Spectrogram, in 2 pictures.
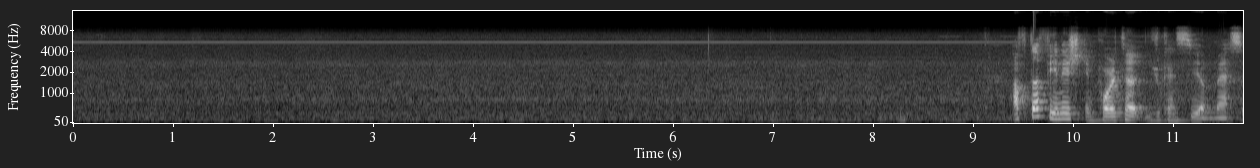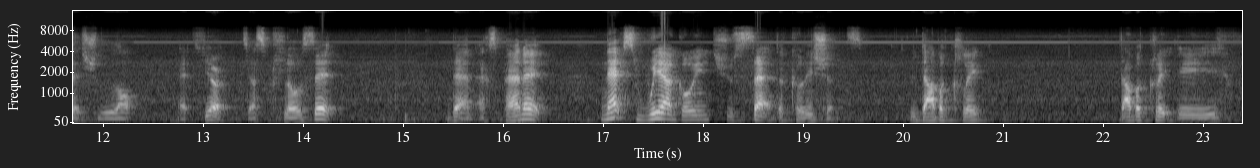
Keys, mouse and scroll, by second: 13.9 click, 15.0 click, 15.9 click, 16.9 middle drag, 20.1 click, 20.2 click, 22.2-22.9 scroll down 3.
